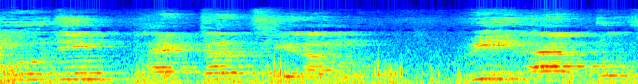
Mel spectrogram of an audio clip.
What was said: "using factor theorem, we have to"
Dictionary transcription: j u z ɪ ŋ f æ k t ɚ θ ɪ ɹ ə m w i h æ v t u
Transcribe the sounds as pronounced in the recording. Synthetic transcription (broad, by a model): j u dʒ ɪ ŋ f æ k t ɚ s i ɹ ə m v i h æ v t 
